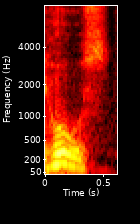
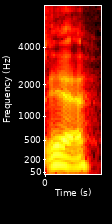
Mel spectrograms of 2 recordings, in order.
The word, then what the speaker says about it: Jules: Like, instead of Jools, Jules. And then like she'd call me Jools because I don't pronounce the J. And I thought, if I put the J on there, like, it'll actually sound like Jules, as in like Julius or like Julian.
